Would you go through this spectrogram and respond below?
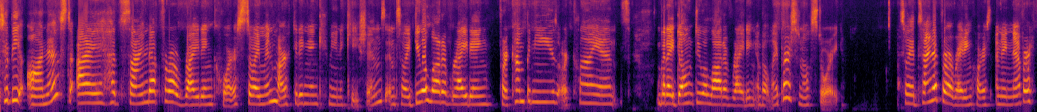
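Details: Adult woman speaking; typical speech.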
